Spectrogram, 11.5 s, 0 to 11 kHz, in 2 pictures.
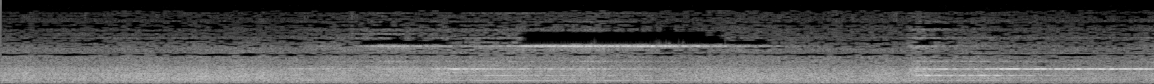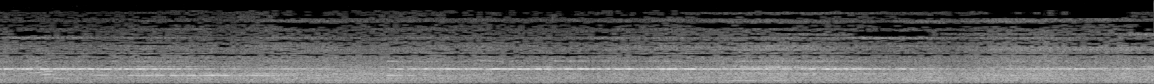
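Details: NYC Subway northbound 5 Train entering 149th Street–Grand Concourse station: shrill, wavering wheel squeal over steady rail rumble as wheels grind against the rails on the sharp right turn just before the platform.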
